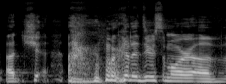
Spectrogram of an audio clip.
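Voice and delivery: usual speaking voice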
